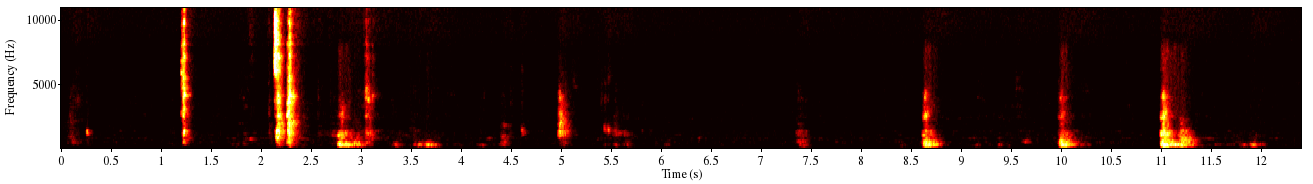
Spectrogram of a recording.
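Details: Indoor puppy pen at Christmas with blenheim Cavalier King Charles Spaniel pups Roman and Blue, born November 14, 2022; sharp high yelps and short barks in bursts, a cluster around two to three seconds, then three louder barks near the end.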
